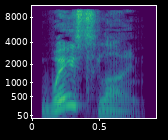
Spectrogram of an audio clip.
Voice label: "waistline", pronounce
